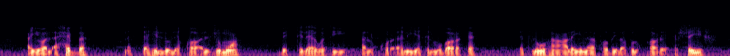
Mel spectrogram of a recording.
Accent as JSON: {"language": "Arabic", "country": "Egypt", "said": "أن تمنحنا وتمنح بلدنا مصر الأمن والأمان والسلم والسلام"}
